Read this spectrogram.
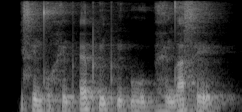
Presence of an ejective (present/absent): present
